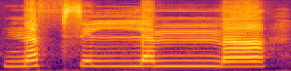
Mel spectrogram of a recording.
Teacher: کلمت نفسن یہاں آخری میں سین کے نیچے تنوین زیر ہے، اور اس کے بعد حرف اللام آتا ہے کلمت لما میں، جو کہ تنوین کی اصلیت اور اس کی ادائیگی نون ساکن ہوتی ہے، گویا کہ ہاں نون ہے، اور حرف اللام حروف الادغام میں سے ہے، لہذا ہم یہ تنوین کو لام میں داخل کر کے بغیر غنہ کے لیکن تشدید کے ساتھ یہ حکم کو ادا کریں گے، کیونکہ لام حروف الادغام بغیر غنہ میں سے ہے.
